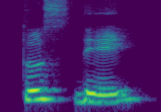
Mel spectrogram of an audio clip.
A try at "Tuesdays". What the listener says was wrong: Tuesdays. Ya, cara ngomongnya tuh kayak agak-agak C gitu, choose. Ya, Tuesdays. Ada S-nya ya, Tuesdays.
